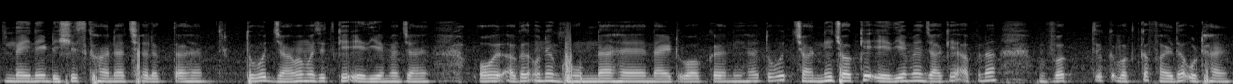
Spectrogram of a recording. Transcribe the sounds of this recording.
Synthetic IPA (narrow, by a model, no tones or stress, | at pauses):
nɐinɐiɖɪʃɪskʰaːnaɐtːʃʰalɐɡt̪aɦɛːt̪oʋod͡ʒaːmamɐzɪd̪keʔeːɾijemẽd͡ʒaːẽːɔːɾɐɡəɾʔʊ̰nɦẽɡʱuːmnaɦɛːnaːɪʈʋɔːkːɐɾniɦɛt̪oʋot͡ʃaːnːit͡ʃɔːkːeʔeːɾijemẽd͡ʒaːkeʔɐ̰pnaʋɐkt̪ʋɐkt̪kafaːɪd̪aʔʊʈʰaːẽː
